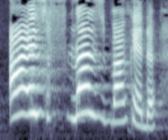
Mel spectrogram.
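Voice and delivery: high-pitched mock roar; giant's roar. A narrator's reading. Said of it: "roared the flagellum".

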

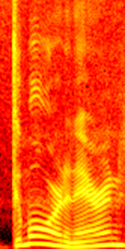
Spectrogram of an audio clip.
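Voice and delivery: high, bright morning greeting; dad's cheery greeting. Acted. Dad waking his son with a high cheerful hello. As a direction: greet him sunnily from the doorway. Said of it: "He goes".

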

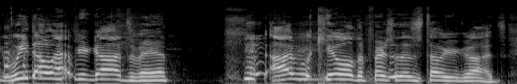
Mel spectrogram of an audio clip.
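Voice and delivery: lightly voiced bold denial; defiant Jacob. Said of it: "He's like, he's like".

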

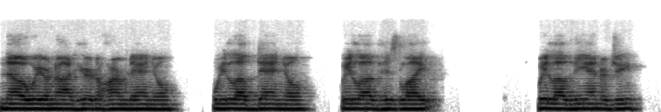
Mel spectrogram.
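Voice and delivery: monotone talking-machine imitation; computer voice. Spirit box answers whether it will harm Daniel, computer voice. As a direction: speak evenly on one note like a computer. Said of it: "It said in that computer voice".

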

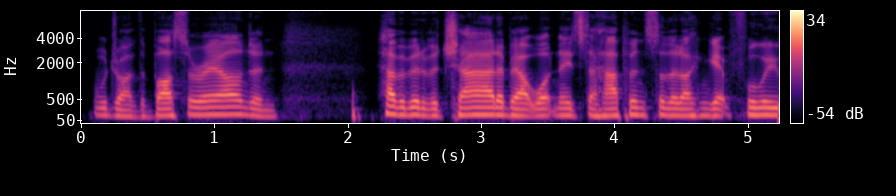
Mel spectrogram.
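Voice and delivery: normal talking voice

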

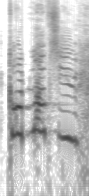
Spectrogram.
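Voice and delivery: very high, strained mock preacher; young preacher's feeble imitation. Young guy preaching after the old biker, high mock voice. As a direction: squeak it out without any thunder. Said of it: "just doesn't pack the punch when you speak".

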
